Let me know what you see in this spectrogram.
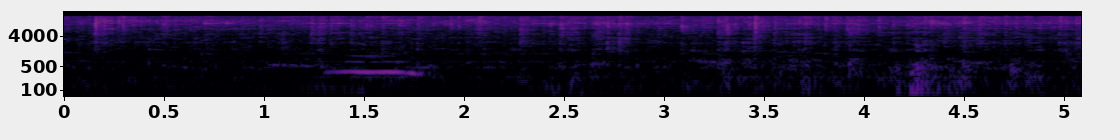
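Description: Faint sizzling of bell-pepper, onion and tofu skewers frying on a griddle, with a few light clicks and knocks from the kitchen.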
